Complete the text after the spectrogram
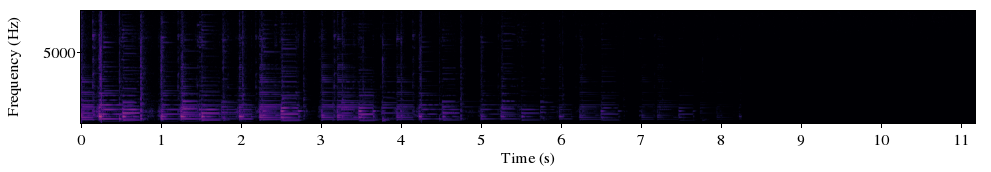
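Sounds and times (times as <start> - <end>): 
banjo trance music: 0.0 - 7.6.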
